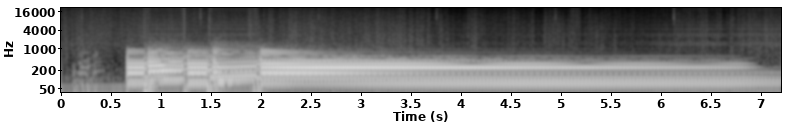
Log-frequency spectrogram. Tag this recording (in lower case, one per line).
guitar
plucked string instrument
music
musical instrument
